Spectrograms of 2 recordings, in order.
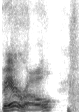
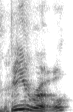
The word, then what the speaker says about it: Biro: the name pronunciation because it is not Barrow it's biru and that pronunciation has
